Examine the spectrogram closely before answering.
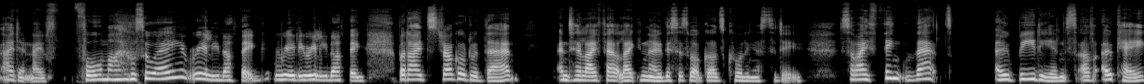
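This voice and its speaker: A woman talks with a southern English accent and ordinary pitch variation. The sound is dry and close, with no echo. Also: very clean recording, silent background. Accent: English (southern England). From southern England. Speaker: singer-songwriter and ministry founder. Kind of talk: casual interview chat.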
